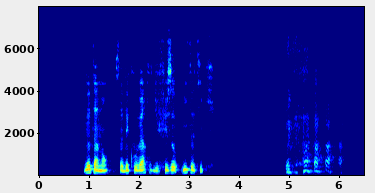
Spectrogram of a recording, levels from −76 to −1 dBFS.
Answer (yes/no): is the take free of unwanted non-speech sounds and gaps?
no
